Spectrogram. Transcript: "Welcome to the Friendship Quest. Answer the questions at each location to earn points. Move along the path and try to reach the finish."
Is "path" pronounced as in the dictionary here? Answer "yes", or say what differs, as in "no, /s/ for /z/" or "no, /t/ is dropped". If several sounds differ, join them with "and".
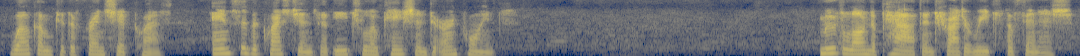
yes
